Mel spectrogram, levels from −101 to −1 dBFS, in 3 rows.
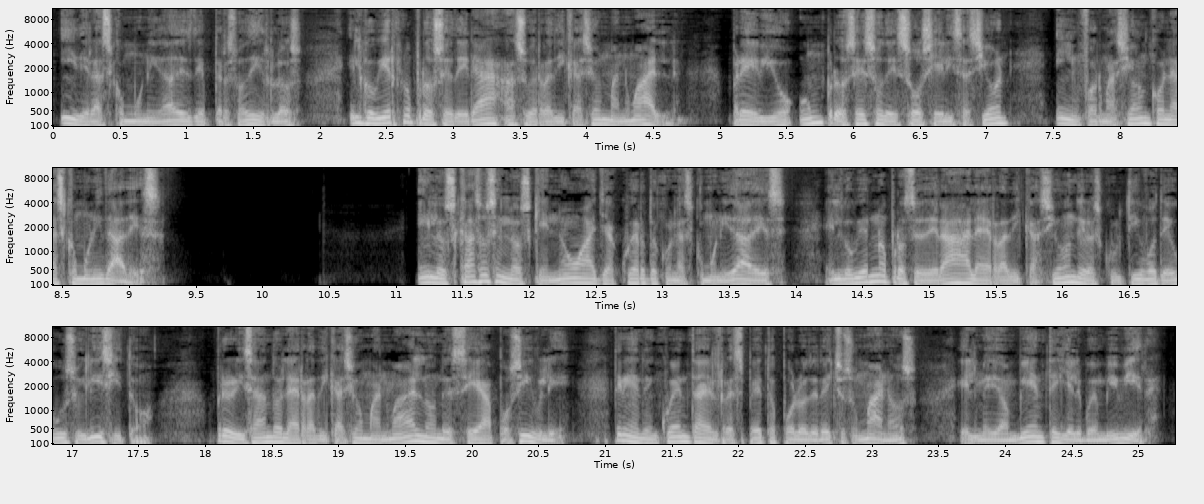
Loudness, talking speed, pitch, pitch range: -24 LUFS, 165 wpm, 110 Hz, 100-130 Hz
